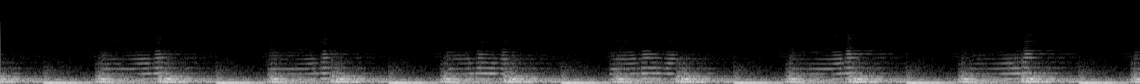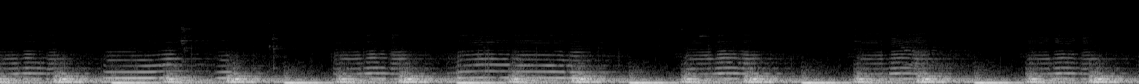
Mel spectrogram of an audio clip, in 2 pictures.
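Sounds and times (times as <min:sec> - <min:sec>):
apartment jazz music: 0:00.0 - 0:22.7.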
